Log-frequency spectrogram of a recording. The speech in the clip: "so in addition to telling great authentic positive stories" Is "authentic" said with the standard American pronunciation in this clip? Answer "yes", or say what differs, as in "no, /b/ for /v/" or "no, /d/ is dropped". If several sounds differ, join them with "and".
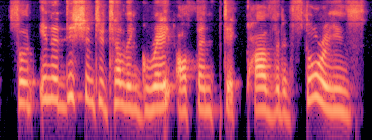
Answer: yes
